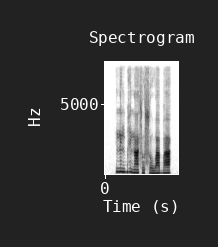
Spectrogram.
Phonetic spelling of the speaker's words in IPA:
n ĩ˦ ɡ͡b i˦˨ n ã˧ s u˨ s o˨ w a˨˦ b a˦

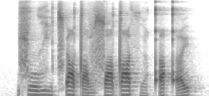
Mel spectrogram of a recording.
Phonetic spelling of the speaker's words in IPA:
ɕ u˧ ɣ i̤˥˩ t͡sʼ u˥˩ tˤ ɘ˩ v sˤ u˧ tˤ ʉ˥ θ ṳ˩ qʼ ɘ˧ qʼ ʉ˩˥

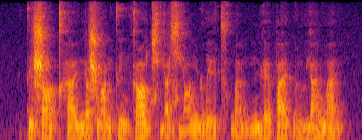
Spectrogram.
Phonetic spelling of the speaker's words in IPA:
t̪ i˥˧ ʂ ɑ˥˩ ʊ̯ kʰ a˧˥ ɪ̯ n̪ j ä˧ ʂ w ɑ˥˧ ŋ t̪ i˥˩ n k ɑ˥ ʊ̯ t͡ɕʰ j ä̰˨˩ ɕ j ɑ˧˥ ŋ ɻ w e˥˩ ɪ̯ t͡sʰ w a̰˨˩ n i˦ n n̪ ɥ ɛ˥ p a˥ ɪ̯ p w ə˨ n l j ä˥˧ l w a˥˩ ɪ̯

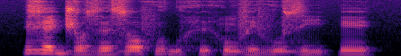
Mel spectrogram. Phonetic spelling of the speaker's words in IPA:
ɣ ɛ˦ d͡ʒ ɔ˨ z ə˨ z ɔ˧ f u˧ ɡʷ ə˨ h ɨ˨ h ũ˦ v e˨ v u˦ z i˨ | e˨

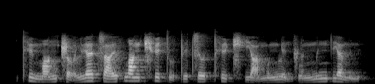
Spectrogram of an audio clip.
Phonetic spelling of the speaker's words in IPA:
t̪ʰ y˥˩ m ɑ˧˥ ŋ ʈ͡ʂ ɤ̰˨˩ l ɥ ɛ˥ t͡s a˧˥ ɪ̯ f w ɑ˥ ŋ t͡ɕʰ y˥˩ t̪ ṵ˨˩ t̪ i˥˧ t͡s ɹ̩˥˧ t̪ʰ y˥˩ t͡ɕʰ j ä̰˨˩ m ʊ˧˥ ŋ l ḭ˨˩ n ʂ w ə˦ n m i˥ ŋ t̪ j ɛ˥˩ m i˩ n

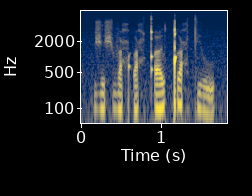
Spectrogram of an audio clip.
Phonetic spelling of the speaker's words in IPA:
ʒ ɯ ʃ v ɛ ħ ʔ ʌ ħ qʼ ɯ l ǃ ɯ ħ tʲ u

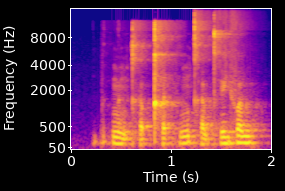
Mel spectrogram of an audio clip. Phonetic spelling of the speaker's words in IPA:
p ɪ˧ k̚ n̪ ɐ˨˩ ŋ kʰ ɐ˨˥ p̚ kʰ ɐ˨ t̚ kʷ ɐ˥ ŋ kʰ ɐ˨˩ w t̪ʰ e˥ j f ɐ˥ w

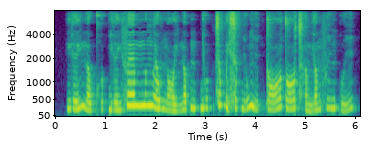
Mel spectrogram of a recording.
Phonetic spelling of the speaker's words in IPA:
j e˨˥ j n̪ ɐ˨ w kʰ ʊ˨ k̚ j e˨ j f ɛː˥ m n̪ ʊ˥ ŋ l ɐ˧ w n̪ ɔː˨˩ j n̪ ɐ˨˥ p̚ m ʊ˧ k̚ j uː˧ k̚ s ɐ˥ p̚ e˨˩ j s ɐ˧ k̚ iː˨˥ w ŋ iː˨ k̚ t̪ ɔː˨˥ t̪ ɔː˨˧ t͡sʰ ɐ˨˩ m j ɐ˨˧ m f iː˧ ŋ kʷ iː˨˥

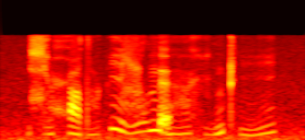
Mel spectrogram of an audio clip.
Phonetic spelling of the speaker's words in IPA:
ɕ i̤˩˥ ħ o˩ dˤ o̤˩˥ k i˥˩ ɮ o̤˥ n ɾ ɛ̰˩ ɦ a̤˧ x i̤˩˥ n ʈʰ i˩˥

